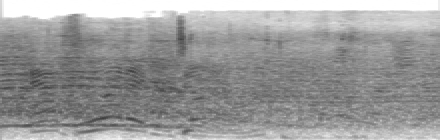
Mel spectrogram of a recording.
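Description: Basketball arena sound: steady crowd noise with sneakers squeaking and a ball bouncing on the hardwood court.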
